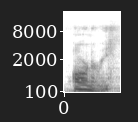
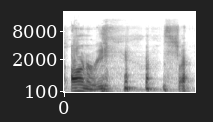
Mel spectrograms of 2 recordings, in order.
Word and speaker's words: ornery: course just because I'm ornery mispronouncing that word on purpose - just because I'm artery sorry you you non-english speakers the word is ornery but if you're from the south it's honoré and if you can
